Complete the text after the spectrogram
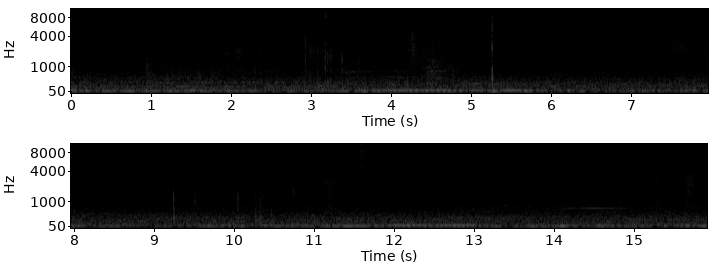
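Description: Small instruments click now and then.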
